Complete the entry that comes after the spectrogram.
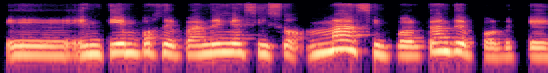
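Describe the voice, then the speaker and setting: In a dry, close sound with no echo, a woman with an unremarkable speaking voice talks at a fairly slow pace and a fairly high pitch with fairly even intonation. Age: 60s. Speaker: guest lecturer on poetry. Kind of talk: virtual conference Q&A.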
